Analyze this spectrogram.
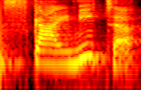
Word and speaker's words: Skynyter: So you'll notice that the names Midnighter and Skyknighter both end with Nighter. And sometimes, depending on the region that hedgehogs are from in Chutaland, this is sometimes pronounced as Neater. So that would become Skykneiter or Midneater.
